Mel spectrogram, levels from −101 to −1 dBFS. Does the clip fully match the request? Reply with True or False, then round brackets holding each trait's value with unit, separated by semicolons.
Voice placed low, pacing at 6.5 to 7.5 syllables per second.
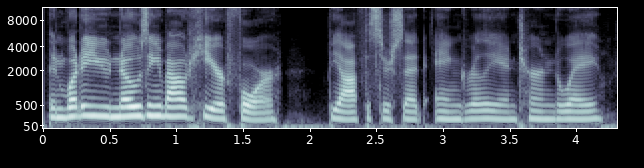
False (190 Hz; 6.6 syllables/s)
